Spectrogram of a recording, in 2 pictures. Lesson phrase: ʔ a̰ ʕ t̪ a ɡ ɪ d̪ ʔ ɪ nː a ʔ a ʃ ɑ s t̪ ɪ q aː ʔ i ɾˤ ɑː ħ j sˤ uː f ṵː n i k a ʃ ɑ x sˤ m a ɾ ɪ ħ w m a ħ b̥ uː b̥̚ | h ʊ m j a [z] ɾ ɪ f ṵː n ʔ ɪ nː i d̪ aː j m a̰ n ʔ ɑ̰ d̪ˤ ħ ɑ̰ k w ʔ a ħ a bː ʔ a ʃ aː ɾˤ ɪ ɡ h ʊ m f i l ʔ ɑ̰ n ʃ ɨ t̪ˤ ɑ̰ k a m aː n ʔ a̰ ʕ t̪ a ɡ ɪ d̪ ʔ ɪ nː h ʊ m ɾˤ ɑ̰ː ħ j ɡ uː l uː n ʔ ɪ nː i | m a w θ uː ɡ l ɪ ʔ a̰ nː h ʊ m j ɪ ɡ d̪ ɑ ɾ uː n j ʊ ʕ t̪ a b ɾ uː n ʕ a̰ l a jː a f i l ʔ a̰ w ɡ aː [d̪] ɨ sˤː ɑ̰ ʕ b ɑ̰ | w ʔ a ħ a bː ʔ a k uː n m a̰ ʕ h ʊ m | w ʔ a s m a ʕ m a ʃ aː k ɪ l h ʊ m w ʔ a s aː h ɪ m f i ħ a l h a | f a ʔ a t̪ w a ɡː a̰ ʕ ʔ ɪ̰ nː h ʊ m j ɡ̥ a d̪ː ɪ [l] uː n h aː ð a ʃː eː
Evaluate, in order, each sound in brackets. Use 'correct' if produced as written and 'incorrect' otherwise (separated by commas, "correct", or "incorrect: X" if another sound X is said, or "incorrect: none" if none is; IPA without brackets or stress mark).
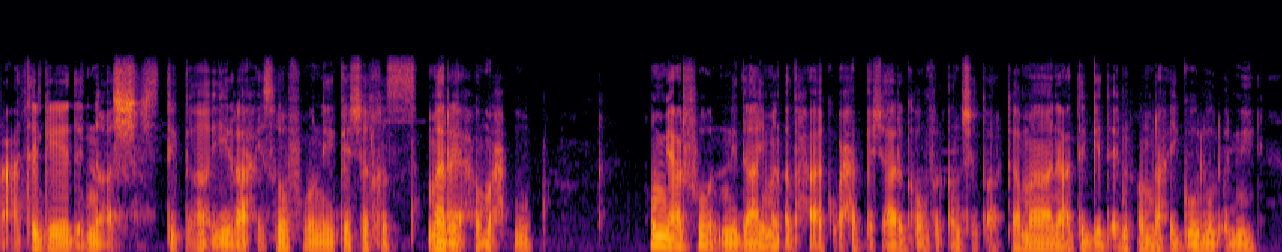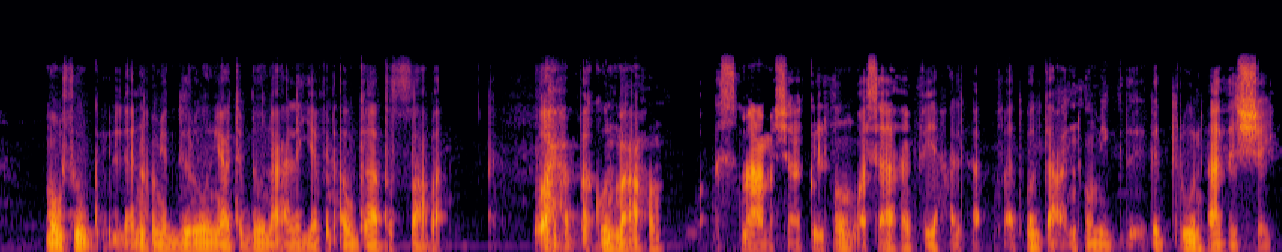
incorrect: ʕ, incorrect: t̪, incorrect: ɾ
